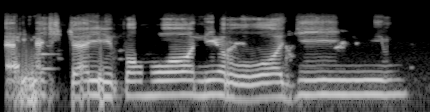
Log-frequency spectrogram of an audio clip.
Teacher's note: يعني لا نمد الشفتين في حرف الشين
